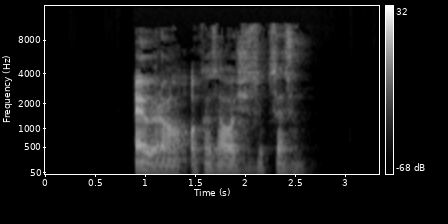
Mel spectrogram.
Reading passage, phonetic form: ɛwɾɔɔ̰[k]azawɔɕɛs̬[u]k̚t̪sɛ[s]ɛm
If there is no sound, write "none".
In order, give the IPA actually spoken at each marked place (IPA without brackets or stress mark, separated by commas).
k, u, s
